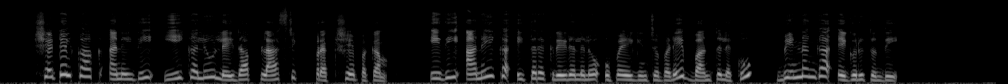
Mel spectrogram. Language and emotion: Telugu, neutral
